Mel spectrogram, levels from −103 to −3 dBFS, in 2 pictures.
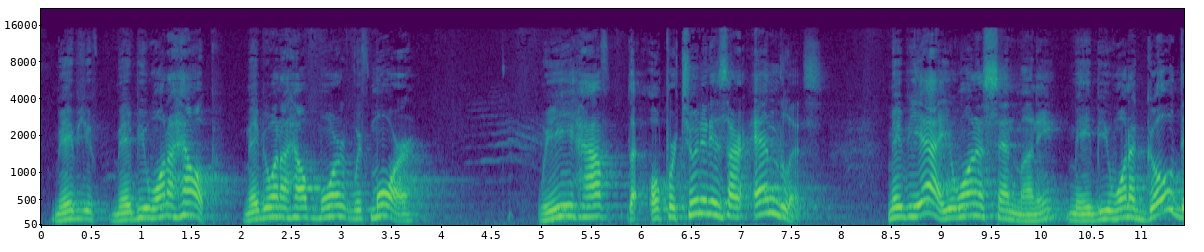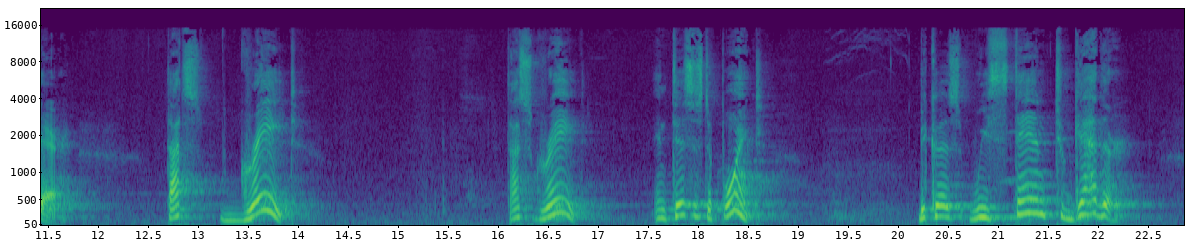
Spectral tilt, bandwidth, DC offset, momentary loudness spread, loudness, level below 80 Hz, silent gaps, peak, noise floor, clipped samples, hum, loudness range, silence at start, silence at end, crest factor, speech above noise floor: -6.5 dB/octave; 15 kHz; under 0.1%; 13 LU; -28 LUFS; -64 dBFS; none; -12 dBFS; -64 dBFS; under 0.1%; none; 7 LU; 0.1 s; 0.5 s; 18 dB; 37 dB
